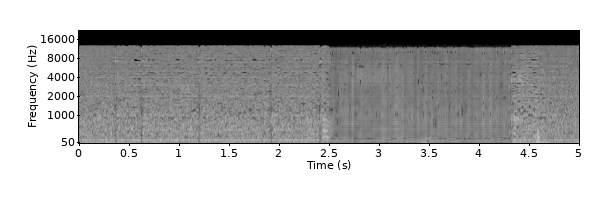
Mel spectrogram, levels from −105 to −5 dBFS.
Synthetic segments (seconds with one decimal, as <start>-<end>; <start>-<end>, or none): 2.5-4.3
